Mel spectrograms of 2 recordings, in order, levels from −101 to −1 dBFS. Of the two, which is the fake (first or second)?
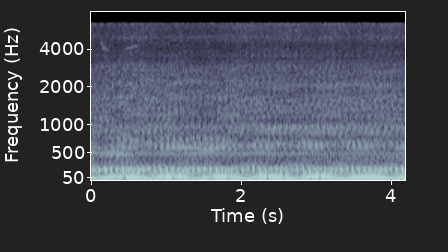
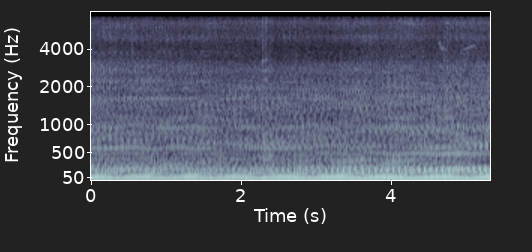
first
